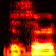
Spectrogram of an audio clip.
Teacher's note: dessert is one of the few words in English with a double S that's pronounced to sound like a Z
